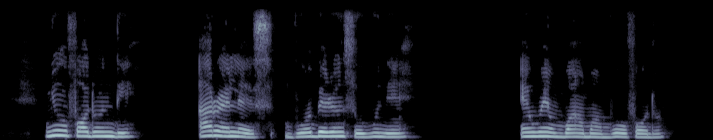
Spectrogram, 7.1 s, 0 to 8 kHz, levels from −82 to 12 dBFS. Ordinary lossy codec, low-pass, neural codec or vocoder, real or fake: none; 7.2 kHz; none; real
